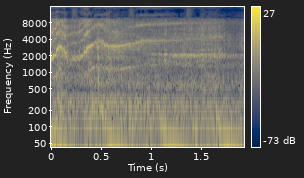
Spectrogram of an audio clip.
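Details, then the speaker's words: CEN Racing Puma 1 brushless RC rally car with a plastic spur gear, driving. A high, thin squeal rises and falls with motor speed, so the drivetrain is squeaky; the owner suspects the gear mesh is a little tight, not confirmed. "Plastic gears though on brushless cars just never really work. But this thing handles like a dream though. I don't like how squeaky it is. I'm wondering if maybe the gear mesh is a little tight."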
